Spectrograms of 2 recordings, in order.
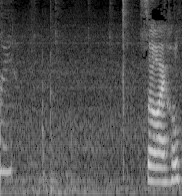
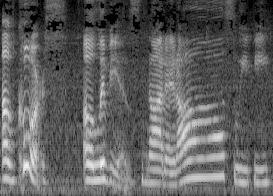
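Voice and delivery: put-on gentle picture-book reading for little kids; reading to children; 4 dB louder than usual. A narrator's reading. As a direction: read it like story time in class. Teacher reads picture book aloud.

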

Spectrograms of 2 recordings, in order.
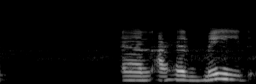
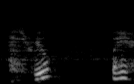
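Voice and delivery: "Azrael?" echoed with a high questioning rise; puzzled question; 5 semitones higher, 4 dB quieter than usual. Acted. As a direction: ask "Azrael?" as if looking around for him. Puzzled echo, then jokes "Where?.

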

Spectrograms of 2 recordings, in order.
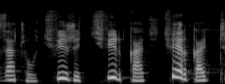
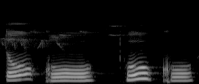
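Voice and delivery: woodpecker knock; 4 semitones lower, 3 dB quieter, slower than usual. A narrator's reading. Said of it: "na to dzięcioł".

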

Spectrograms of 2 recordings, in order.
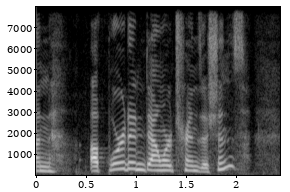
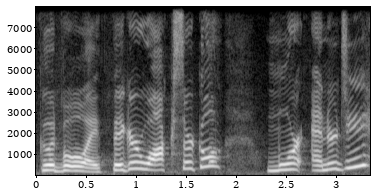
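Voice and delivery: louder praise; 8 dB louder than usual. Real, not acted. Trainer urging horse for bigger canter.

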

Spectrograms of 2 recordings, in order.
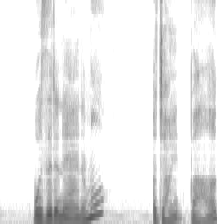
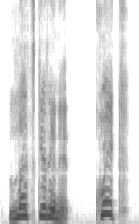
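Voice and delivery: higher, louder hurried call; urgent; 9 semitones higher, 7 dB louder than usual. A narrator's reading. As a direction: rush her into the canoe. Escaping the ants.

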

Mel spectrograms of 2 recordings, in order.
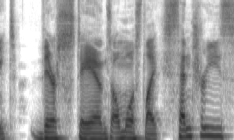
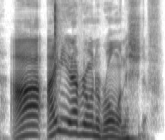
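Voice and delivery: a quick, louder dramatic announcement; roll initiative; 8 semitones higher, 6 dB louder, faster than usual. Real, not acted. Game master calls the party to roll initiative. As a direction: launch the fight with a flourish.

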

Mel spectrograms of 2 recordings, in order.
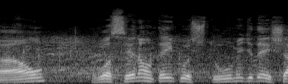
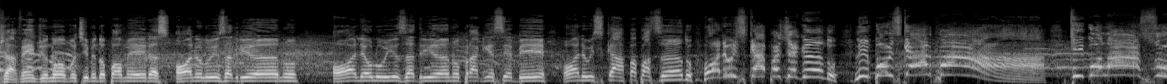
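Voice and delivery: explosive goal commentary. Real, not acted. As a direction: build from urgent call to a wild goal scream. Second goal build-up and call.

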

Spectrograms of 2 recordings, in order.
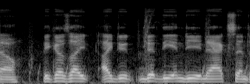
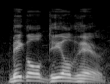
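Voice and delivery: usual speaking voice

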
